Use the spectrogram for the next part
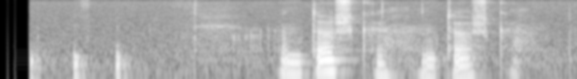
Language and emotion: Russian, sad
